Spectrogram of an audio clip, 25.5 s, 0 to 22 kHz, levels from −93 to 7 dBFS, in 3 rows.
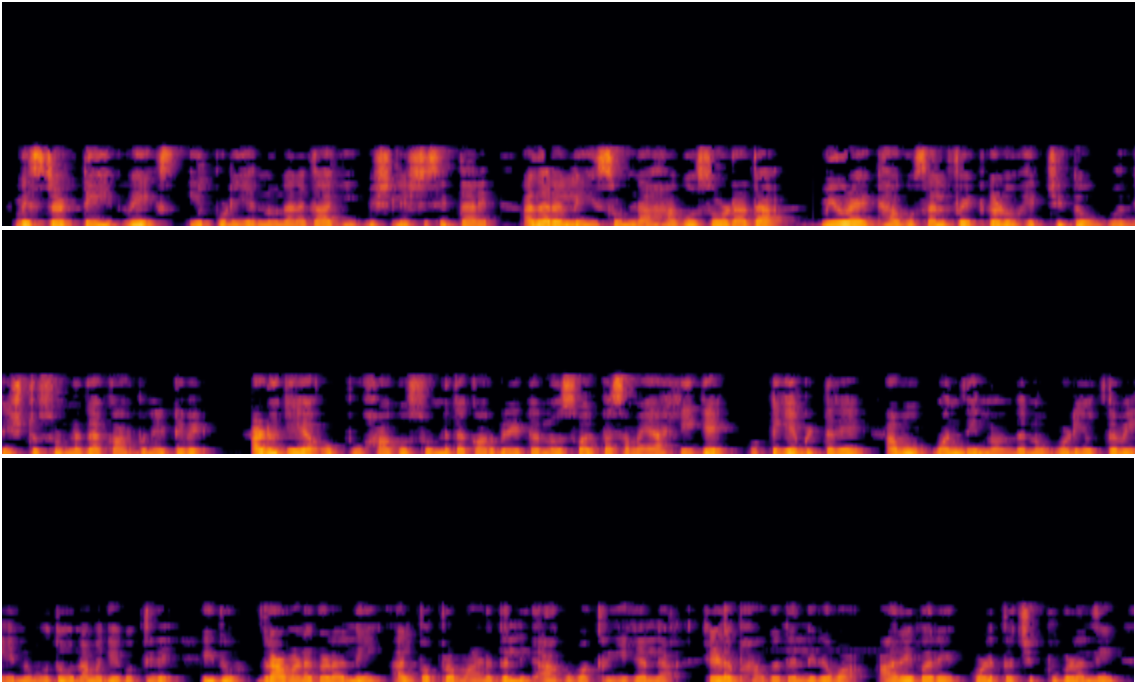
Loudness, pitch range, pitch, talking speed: -22 LUFS, 155-230 Hz, 185 Hz, 110 wpm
